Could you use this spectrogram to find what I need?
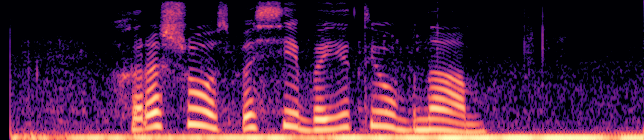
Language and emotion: Russian, positive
